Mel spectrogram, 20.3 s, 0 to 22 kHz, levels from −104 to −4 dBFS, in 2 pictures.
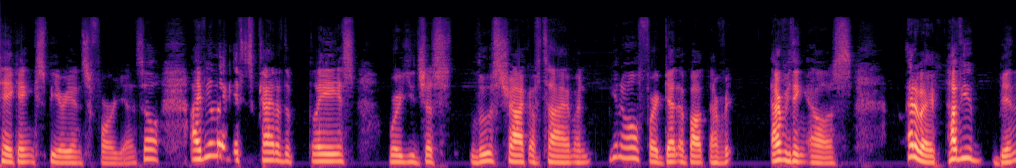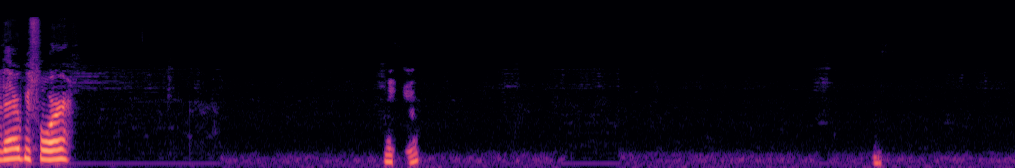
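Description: No technical faults are audible anywhere in this speech recording.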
